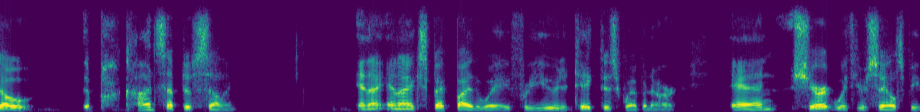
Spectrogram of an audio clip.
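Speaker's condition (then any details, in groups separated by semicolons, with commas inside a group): No condition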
